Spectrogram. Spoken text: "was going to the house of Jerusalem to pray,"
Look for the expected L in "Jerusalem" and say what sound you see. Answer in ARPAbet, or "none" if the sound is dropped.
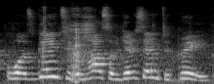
none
